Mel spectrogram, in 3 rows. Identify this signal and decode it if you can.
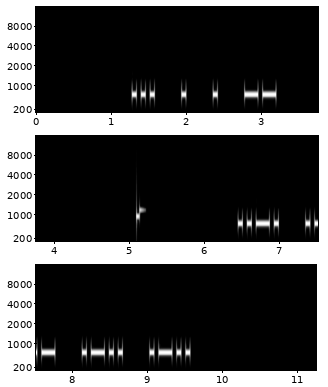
Morse code, heard as a keyed tone, about 20 wpm, spaced as for 15 wpm, 700 Hz. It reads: SEEM FULL
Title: 2x Character Spacing - Top 500 Words - 20wpm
